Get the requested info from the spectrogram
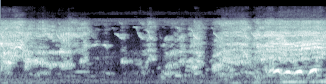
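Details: Hungry pigs scream in harsh bursts. A loud opening squeal fades into choppy, broken cries, then the noisy squealing swells back to full strength at the end.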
